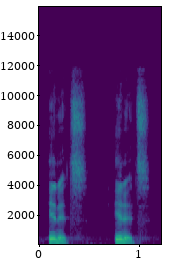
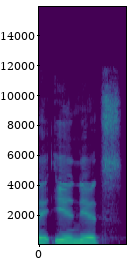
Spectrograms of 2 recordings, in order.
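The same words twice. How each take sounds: First: "in its" short and tightly linked; quick linking. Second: "in its" drawn out loosely; wrong linking demo. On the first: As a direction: run "in its" together quickly. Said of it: "而是很急的". (很急地连读in its) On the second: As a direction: stretch "in its" slackly. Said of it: "不要读成". (错误示范：in its读得拖沓) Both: Shown as a demonstration.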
